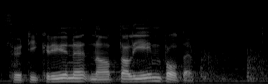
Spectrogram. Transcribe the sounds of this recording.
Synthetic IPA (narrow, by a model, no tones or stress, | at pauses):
fʏɾd̥iɡɾyənənɑːt̪ɑlieɪmb̥ɔd̪̥ə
